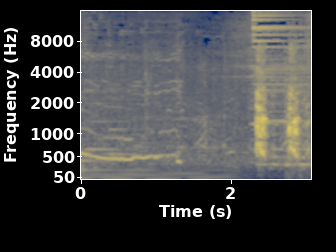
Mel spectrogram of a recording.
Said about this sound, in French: se mit à aboyer, comme pour indiquer une direction à sa maîtresse.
